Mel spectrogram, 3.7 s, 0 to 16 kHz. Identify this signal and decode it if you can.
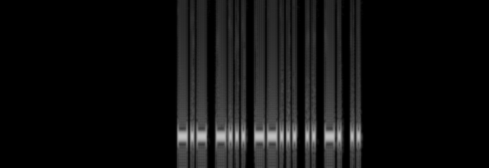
Morse code, heard as a keyed tone, about 50 wpm, 700 Hz. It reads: KB7INI
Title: USA Call Signs - 6 Characters - Repeated 2x - 50wpm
